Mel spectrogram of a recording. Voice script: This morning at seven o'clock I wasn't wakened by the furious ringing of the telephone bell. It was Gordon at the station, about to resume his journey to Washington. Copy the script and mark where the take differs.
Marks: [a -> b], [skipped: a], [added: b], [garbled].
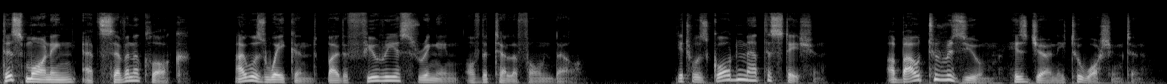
This morning at seven o'clock I [wasn't -> was] wakened by the furious ringing of the telephone bell. It was Gordon at the station, about to resume his journey to Washington.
